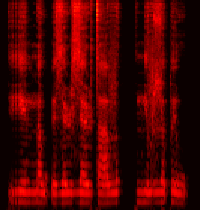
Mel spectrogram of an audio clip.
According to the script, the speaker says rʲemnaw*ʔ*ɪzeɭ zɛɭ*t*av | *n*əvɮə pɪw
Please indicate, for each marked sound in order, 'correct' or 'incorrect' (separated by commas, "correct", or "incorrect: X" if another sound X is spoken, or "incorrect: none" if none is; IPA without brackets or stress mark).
correct, correct, incorrect: nʲ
